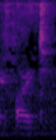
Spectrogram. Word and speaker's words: forte: Stealth has not historically been our forte. Yeah, Which apparently is how that's pronounced.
